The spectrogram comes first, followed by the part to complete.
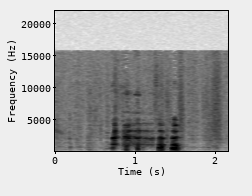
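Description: A man's voice in a few short wordless bursts, a little under a second in, over otherwise quiet room sound.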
